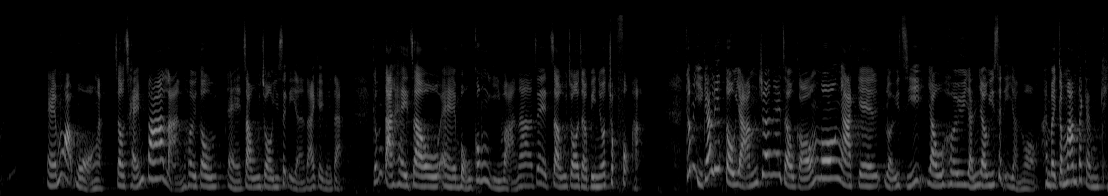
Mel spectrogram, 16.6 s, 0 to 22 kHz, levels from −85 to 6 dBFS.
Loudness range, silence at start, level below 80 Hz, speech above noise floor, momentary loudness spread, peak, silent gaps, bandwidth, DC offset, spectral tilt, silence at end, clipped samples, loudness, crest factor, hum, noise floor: 5 LU; 0.7 s; under -90 dBFS; 37 dB; 12 LU; -24 dBFS; none; 16 kHz; under 0.1%; -3 dB/octave; 0 s; under 0.1%; -45 LUFS; 22 dB; none; -83 dBFS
